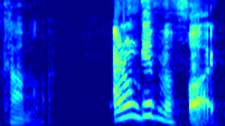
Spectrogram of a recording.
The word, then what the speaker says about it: Kamala: So her name is pronounced Kamala.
